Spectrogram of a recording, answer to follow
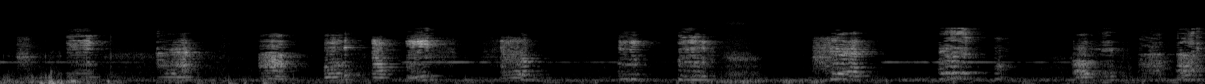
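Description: Spirit box app on a phone sweeping through snatches of radio: a rapid string of chopped voice and music fragments, each cut off after a fraction of a second, with a steady high tone that comes and goes between them.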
